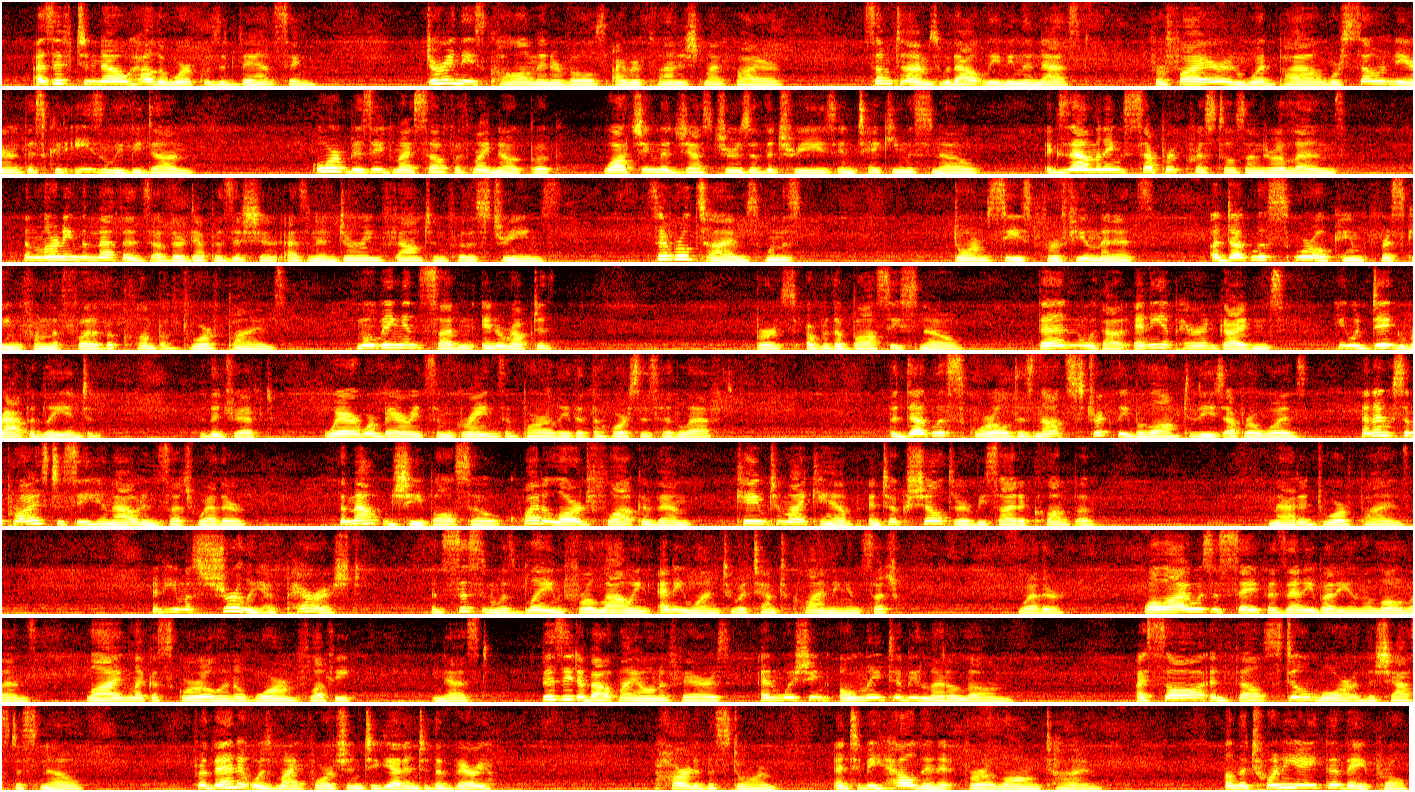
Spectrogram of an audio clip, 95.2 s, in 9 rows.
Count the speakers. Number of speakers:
one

